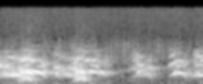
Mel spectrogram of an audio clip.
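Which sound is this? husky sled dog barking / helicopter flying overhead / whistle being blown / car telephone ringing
husky sled dog barking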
